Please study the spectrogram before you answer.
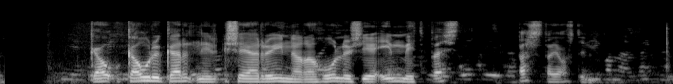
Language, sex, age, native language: Icelandic, male, 18-19, Icelandic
